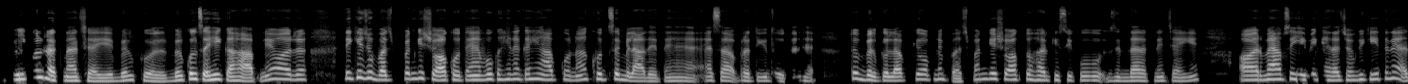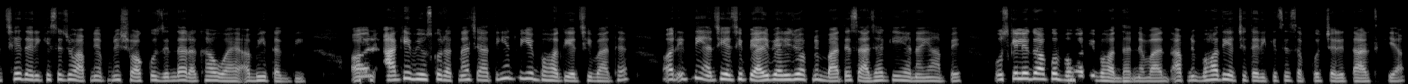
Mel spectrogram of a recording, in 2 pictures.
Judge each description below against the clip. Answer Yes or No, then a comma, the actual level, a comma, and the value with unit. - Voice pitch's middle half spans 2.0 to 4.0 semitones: No, average, 5.2 semitones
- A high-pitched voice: Yes, high, 195 Hz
